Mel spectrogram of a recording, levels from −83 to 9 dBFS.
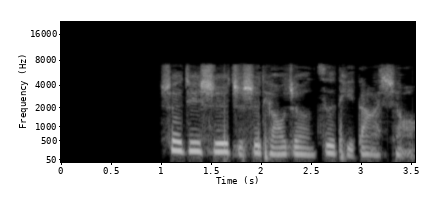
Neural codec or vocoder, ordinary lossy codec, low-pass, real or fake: none; AAC, 32 kbps; 7.2 kHz; real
